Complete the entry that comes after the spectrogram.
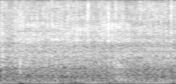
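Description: Chicken mixture with chicken spices, cinnamon, ginger, salt, pepper and chicken stock cube frying in a pan and being stirred, a steady close sizzle throughout.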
